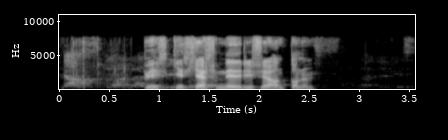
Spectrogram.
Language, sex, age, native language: Icelandic, other, 13, Icelandic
